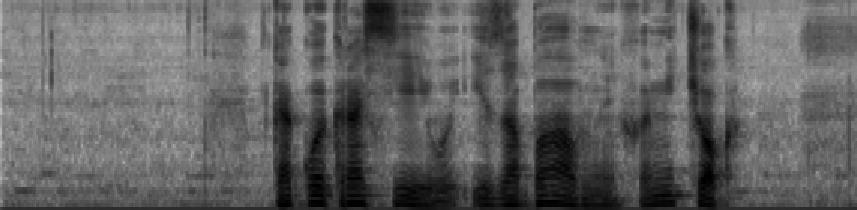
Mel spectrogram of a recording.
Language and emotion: Russian, positive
